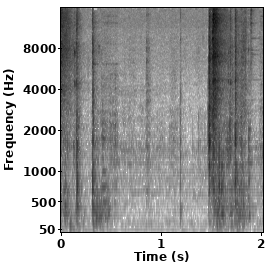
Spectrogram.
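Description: Hand-held hole punch clicking as it punches holes through a grey cardboard book cover: a couple of clicks near the start and a louder snap about one and a half seconds in.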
